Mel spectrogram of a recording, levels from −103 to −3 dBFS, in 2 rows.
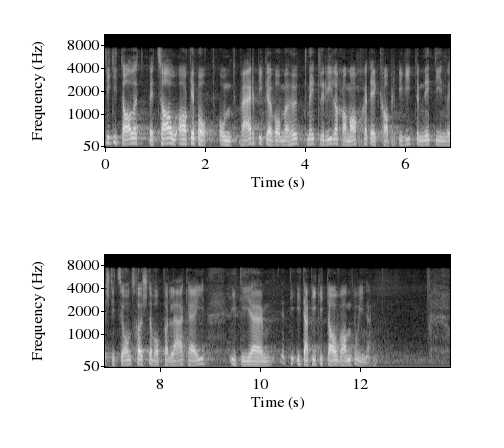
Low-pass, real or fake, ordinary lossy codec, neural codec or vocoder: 7.2 kHz; real; none; none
